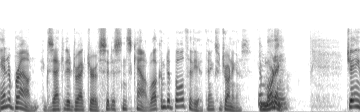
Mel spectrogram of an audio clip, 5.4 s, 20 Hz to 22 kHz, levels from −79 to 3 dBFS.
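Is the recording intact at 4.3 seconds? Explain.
Yes, the audio at 4.3 seconds is intact, with the speech passing through the G.722 wideband telephone coding at 64 kbit/s and nothing above about 7.7 kHz.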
